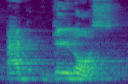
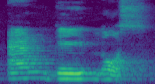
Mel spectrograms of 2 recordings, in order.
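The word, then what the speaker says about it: ἄγγελος: So it will not pronounce as aggelos, but it would rather pronounce as angelos.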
